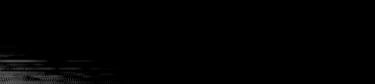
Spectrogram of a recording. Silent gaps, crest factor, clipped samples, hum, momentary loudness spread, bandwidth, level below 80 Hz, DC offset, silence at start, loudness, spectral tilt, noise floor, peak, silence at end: none; 20 dB; under 0.1%; none; 18 LU; 3.8 kHz; -68 dBFS; under 0.1%; 0 s; -54 LUFS; -5.5 dB/octave; under -90 dBFS; -36 dBFS; 2.25 s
